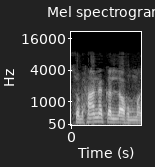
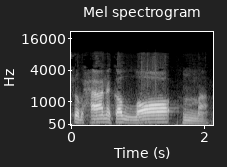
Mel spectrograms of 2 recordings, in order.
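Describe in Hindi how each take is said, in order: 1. 'la' स्वर छोटा बोला जाता है। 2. 'la' स्वर लंबा खींचा जाता है। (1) "सुब्हानक अल्लाहुम्मा कहते हैं" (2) "ला को लंबा खींचेंगे क्योंकि खड़ा जबर है इसमें"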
